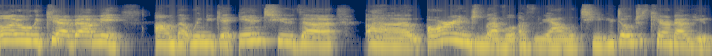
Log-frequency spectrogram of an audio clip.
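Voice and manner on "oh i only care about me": tough street punk voice, slightly high. Voicing the microbe who only cares about himself, tough-punk Vinnie Barbarino voice. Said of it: "like some tough punk. He's like".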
